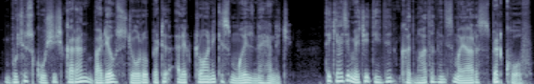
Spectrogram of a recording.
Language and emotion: Kashmiri, fearful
